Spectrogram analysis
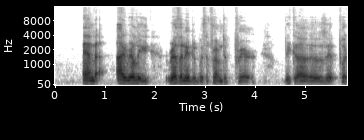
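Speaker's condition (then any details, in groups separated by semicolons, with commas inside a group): Cerebral palsy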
